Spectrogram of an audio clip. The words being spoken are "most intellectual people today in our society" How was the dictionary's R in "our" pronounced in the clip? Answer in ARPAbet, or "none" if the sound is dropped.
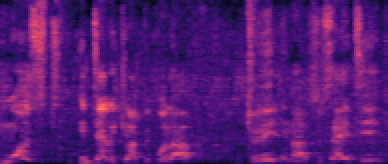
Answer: W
